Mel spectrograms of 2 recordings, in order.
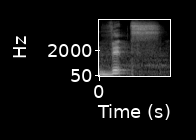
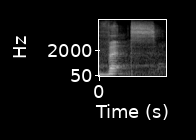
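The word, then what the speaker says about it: Wirtz: He said my name is Floren Vitz, not Vets.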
